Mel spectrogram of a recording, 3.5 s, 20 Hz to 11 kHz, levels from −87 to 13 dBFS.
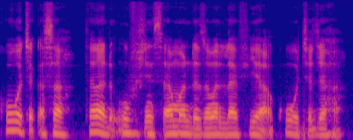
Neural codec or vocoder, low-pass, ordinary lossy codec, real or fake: vocoder, 22.05 kHz, 80 mel bands, WaveNeXt; none; none; fake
